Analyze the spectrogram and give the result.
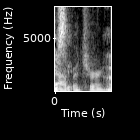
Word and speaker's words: Aputure: Do you say aperture? – I say aperture.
